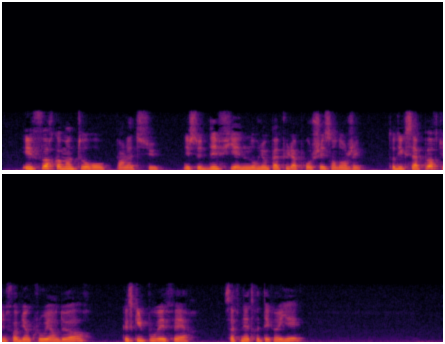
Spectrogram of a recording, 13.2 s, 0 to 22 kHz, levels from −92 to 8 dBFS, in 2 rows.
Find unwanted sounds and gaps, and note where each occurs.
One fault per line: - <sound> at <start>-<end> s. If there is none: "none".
none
